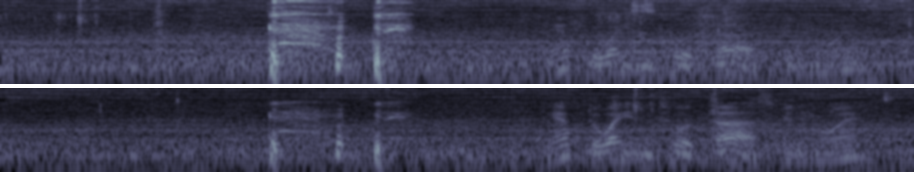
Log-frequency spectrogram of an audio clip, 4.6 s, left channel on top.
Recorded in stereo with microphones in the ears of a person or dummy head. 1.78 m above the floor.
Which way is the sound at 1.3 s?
50° left (ahead or behind).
